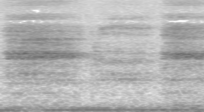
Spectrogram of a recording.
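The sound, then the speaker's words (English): A voice imitates forceful, unsustainable breathing as heard in a yoga class: harsh, rushing breath noise, fairly loud and steady, with a brief dip partway through. “sometimes in a yoga class you might hear someone breathing like,”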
